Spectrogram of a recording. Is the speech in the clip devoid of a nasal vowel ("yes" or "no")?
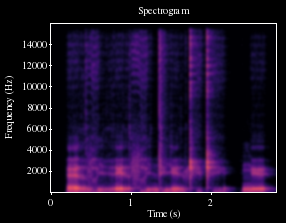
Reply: yes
